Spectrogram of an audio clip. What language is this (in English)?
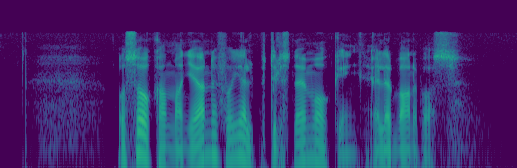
Norwegian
